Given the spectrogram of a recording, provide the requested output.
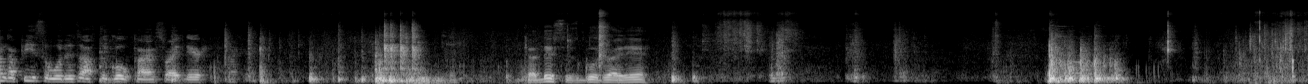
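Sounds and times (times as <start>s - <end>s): lumber knocking and clunking: 1.0s - 5.2s, 10.5s - 11.5s
wood scraping: 11.3s - 13.0s.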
